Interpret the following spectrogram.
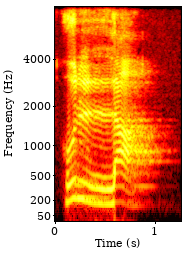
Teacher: اس کا تعلق جو حلق سینے کے ساتھ ہے اس کے ساتھ ہے، اس لیے اس کو بھاری ساؤنڈ کے ساتھ پڑھیں گے. ہا کو جب لام سے ملائیں گے تو بیچ میں جو الف ہے یہ گر جائے گا. لام کے اوپر شد ہے.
